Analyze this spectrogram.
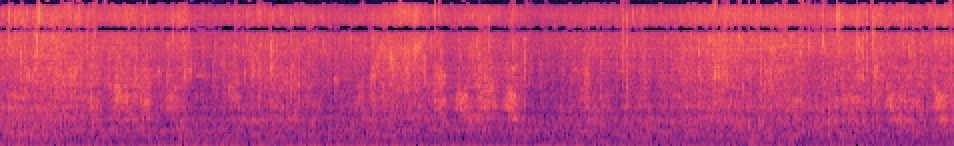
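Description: A black spatula stirring and scraping thick chicken karahi masala around a non-stick pan as it fries, with a low sizzle under a few short scrapes. The yogurt just added is being fried (bhuna) into the masala.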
